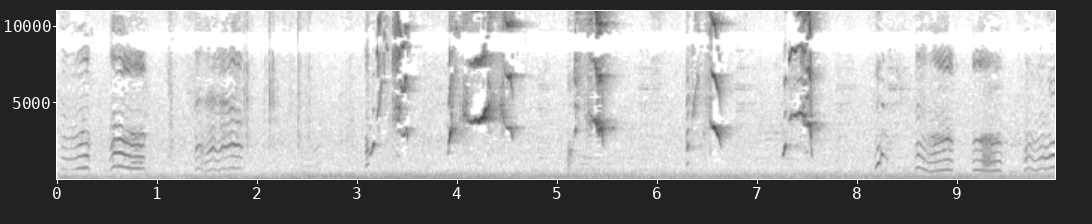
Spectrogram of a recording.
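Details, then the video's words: A monkey that does not want to be left alone gives repeated whimpering wails that rise and fall in pitch, broken by occasional sharp, shrill squeaks, over a steady low background hum. "Sound of monkey scream doesnt want to be alone, suara monyet teriak tidak mau di tinggal sendirian"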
